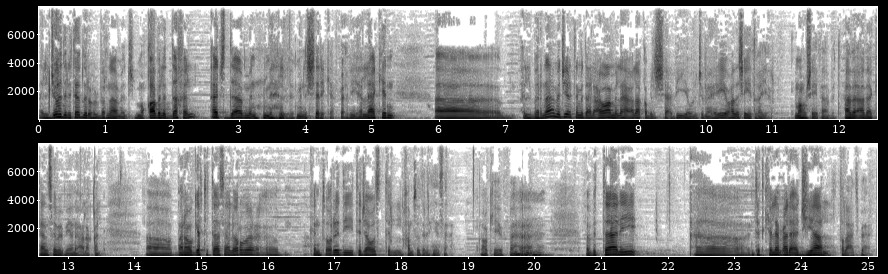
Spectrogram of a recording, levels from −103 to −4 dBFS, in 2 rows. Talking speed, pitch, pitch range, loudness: 130 wpm, 125 Hz, 115-140 Hz, -16 LUFS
